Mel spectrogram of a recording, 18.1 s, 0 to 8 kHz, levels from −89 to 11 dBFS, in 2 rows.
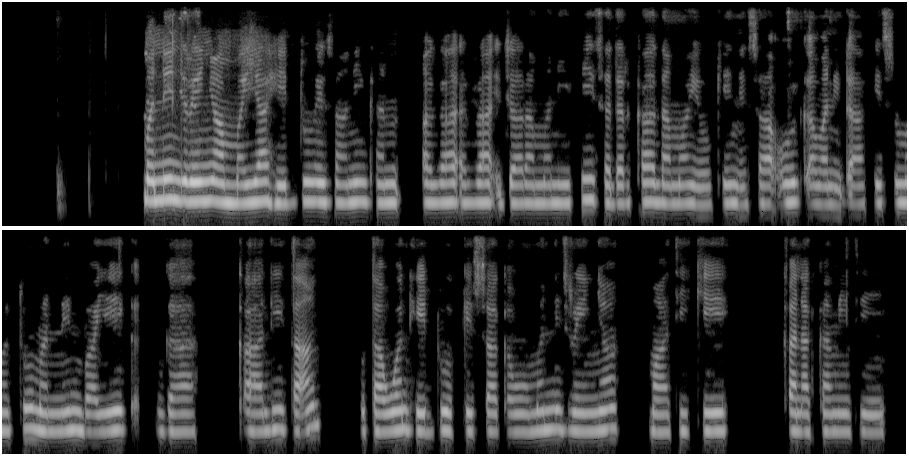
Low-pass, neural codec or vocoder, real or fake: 7.2 kHz; none; real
